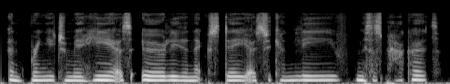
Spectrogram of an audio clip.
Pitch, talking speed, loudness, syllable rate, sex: 190 Hz, 225 wpm, -15 LUFS, 5.1 syllables/s, female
